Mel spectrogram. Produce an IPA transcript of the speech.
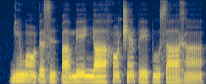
ɡ ĩ˦ w ɔ̃˦˨ ɗ ə˧ z ɨ˨˦ k͡p a˨ m eː˧ ɲ aː˧ h ɔ̃˦ t͡ʃ ɛ̃˦ p e˧ p u˧ s aː˧ ɣ ã˨

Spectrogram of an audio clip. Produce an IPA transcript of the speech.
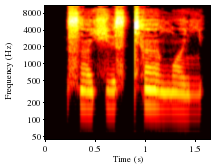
s ɛ̃ ç i s cʰ ɛ̃ ŋʷ ɐ̃ ʎ

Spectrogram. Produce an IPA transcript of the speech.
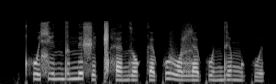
kʷʰ e˧ ɕ i˧ n d ə˦ n ɪ˦ ʃ e˨ ǁʰ ɛ˨ n z o˨ k ɛ˨ kʷ ɪ˦ v o˨ ɮ ɛ˨ kʷ i˨ n d e˧ ŋʷ ə˨ kʷ ɪ˨

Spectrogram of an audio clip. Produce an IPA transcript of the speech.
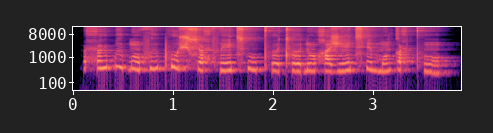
ħ ʉ ɓ ɨ ɓ õ f ɨ pʰ o ʒ s ɵ ħ f ẽ t͡sʰ u pʰ ɵ tʰ ɵ ɗ ũ χ a ʒ ẽ t͡sʰ e m õ k ɵ ħ pʰ ũ

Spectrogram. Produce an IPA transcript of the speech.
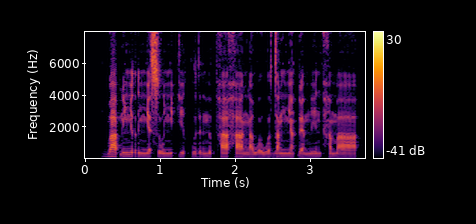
b a˦˨ ɓ ĩ˦ ɲ ʊ˦ r ɲ ɛ˨˦ s uː˨ ɲ i˦ k iː˨ kʷ ɛ˨ r m ɪ˦ pʰ aː˦ h aː˦˨ ŋ a˨ w o˨ w ʊ˦ d a˦ ŋ ɲ ã˨ ɗ ɛ˨ m iː˦ n h ã˦ m aː˨

